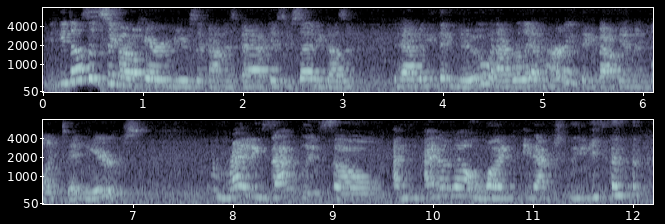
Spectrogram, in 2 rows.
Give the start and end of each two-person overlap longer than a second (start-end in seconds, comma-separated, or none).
none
